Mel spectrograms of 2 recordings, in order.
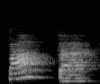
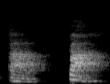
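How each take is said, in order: First: The stress is on the first syllable. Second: The stress is on the last syllable.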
